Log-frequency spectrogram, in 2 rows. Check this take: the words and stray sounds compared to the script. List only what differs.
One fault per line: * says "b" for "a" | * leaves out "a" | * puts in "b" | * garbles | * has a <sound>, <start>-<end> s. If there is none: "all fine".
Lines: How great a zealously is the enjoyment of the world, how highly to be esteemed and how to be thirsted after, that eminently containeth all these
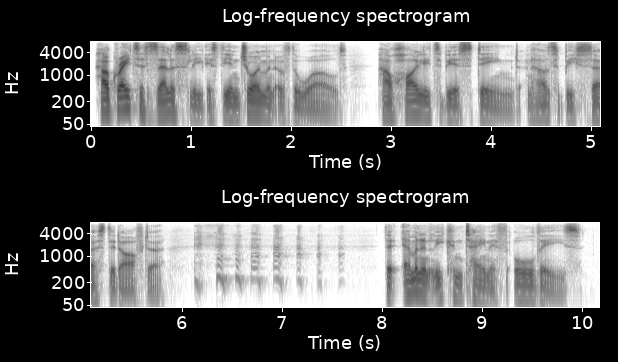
* has a laugh, 6.1-7.7 s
